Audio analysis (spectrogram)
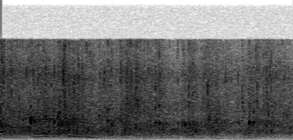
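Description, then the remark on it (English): A crowd applauds steadily, the dense clapping filling the space at an even loudness throughout, with a faint voice rising briefly underneath near the start. “Come on, you better clap like God already did it. Come on, clap a little louder.”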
